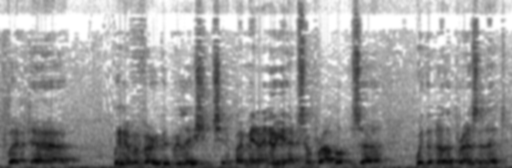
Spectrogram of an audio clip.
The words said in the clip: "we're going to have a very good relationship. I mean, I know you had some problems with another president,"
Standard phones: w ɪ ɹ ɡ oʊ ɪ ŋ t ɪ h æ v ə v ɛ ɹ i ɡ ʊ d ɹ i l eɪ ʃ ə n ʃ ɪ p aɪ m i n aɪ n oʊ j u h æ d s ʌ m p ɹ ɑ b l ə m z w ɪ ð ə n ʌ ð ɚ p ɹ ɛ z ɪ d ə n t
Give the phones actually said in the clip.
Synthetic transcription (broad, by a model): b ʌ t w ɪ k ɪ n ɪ v ə v ɛ ɹ i ɡ ʊ d ɹ i l eɪ ʃ ə n ʃ ɪ p aɪ m i n aɪ n oʊ j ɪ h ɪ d s ʌ m p ɹ ɑ b l ə m z w ɪ ð ə n ʌ ð ɚ p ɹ ɛ z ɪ d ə n t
